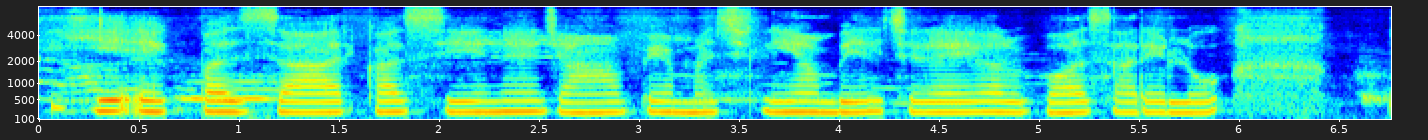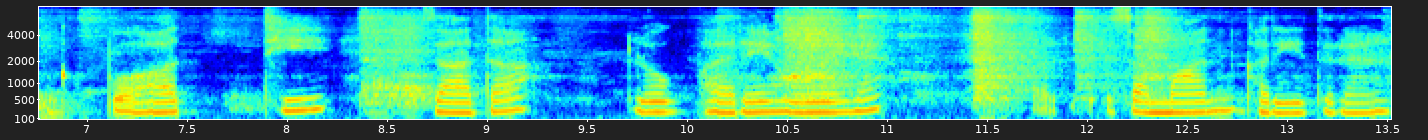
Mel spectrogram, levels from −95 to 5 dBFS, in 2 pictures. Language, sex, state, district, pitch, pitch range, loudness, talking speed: Hindi, female, Bihar, Kishanganj, 225 Hz, 220-235 Hz, -28 LUFS, 125 wpm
